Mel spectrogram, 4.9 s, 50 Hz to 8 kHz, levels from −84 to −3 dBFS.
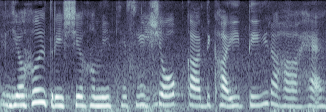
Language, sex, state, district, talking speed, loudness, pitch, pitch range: Hindi, female, Punjab, Fazilka, 120 wpm, -14 LUFS, 235 Hz, 225-245 Hz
